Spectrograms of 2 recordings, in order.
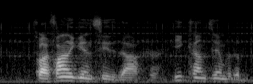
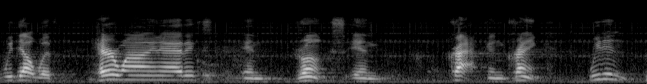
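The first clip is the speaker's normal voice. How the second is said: louder and higher, driving hard at the congregation; fired-up preaching; 6 semitones higher, 6 dB louder than usual. Acted. Pastor stirring his congregation, raised preaching voice. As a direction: preach it at full force, pressing each point home.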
